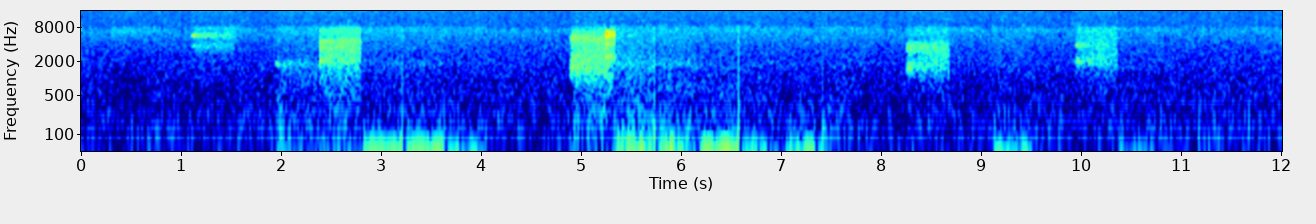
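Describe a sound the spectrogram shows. An elderly man speaks calmly and quietly over an online call.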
